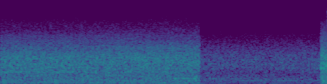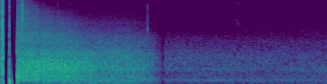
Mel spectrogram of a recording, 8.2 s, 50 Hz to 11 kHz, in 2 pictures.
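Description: A single shot from a Winchester SXP 20-gauge pump shotgun firing a Winchester Long Beard XR turkey load, about four seconds in, followed by its echo dying away over about two seconds.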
